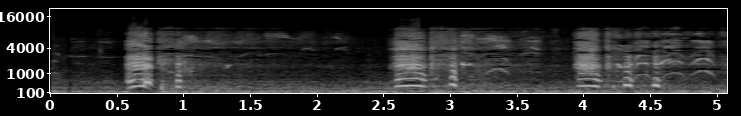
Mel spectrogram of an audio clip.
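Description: A cat's short meows and chirps in three bursts about a second and a half apart, each a rising-and-falling call followed by a few quicker, higher chirps, over a low steady hum.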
